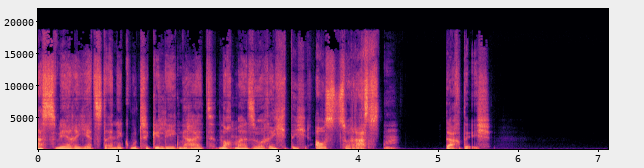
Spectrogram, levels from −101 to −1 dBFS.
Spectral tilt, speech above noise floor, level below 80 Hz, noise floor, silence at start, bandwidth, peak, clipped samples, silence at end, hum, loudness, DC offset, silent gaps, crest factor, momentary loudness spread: -4 dB/octave; 50 dB; -38 dBFS; -73 dBFS; 0 s; 19 kHz; -4 dBFS; under 0.1%; 1.5 s; none; -23 LUFS; under 0.1%; none; 20 dB; 7 LU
